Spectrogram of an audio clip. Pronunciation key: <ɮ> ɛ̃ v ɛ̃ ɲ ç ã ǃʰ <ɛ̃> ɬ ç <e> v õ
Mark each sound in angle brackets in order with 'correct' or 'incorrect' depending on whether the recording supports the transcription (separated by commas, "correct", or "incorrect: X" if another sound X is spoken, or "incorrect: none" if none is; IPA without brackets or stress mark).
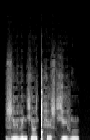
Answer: correct, incorrect: ɛ, correct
